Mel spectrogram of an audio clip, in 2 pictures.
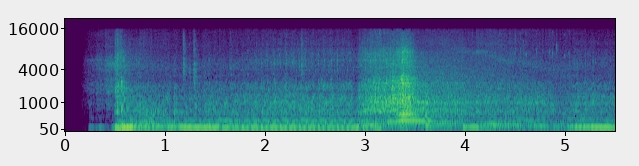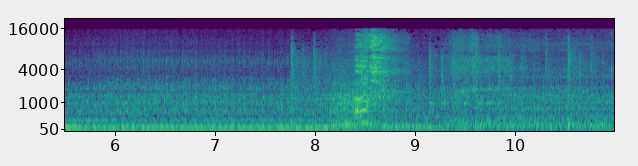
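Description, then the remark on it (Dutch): A car engine revs hard twice, the pitch sweeping up and falling back each time, over a steady loud idle rumble. Loud, with no talking. “Als je echt een auto zoekt met alles erop en eraan en je weet het niet meer, dan moet je dit kopen.”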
